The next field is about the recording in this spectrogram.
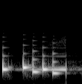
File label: warning alert dialogue; Samsung SGH-T369 Linx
